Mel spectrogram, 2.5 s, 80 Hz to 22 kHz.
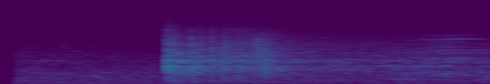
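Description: Starter's pistol fired once to start a 100 m sprint: a single sharp crack about a second in that fades over roughly a second.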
